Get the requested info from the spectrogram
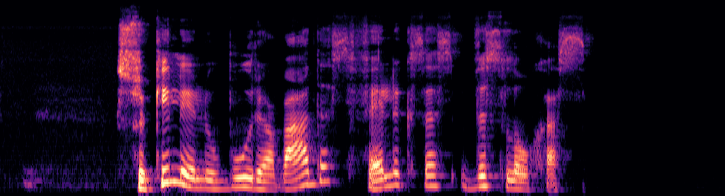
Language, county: Lithuanian, Kaunas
